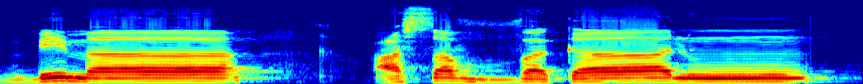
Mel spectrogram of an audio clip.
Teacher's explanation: وا مدہ وہ واو جو ساکن ہو اس سے پہلے پیش ہو، وا مدہ کو ایک الف کے برابر کھینچ کر پڑھیں گے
